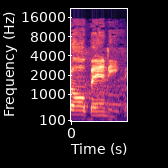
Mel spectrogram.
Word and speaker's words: Albany: They pronounce it Albany. Albany.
